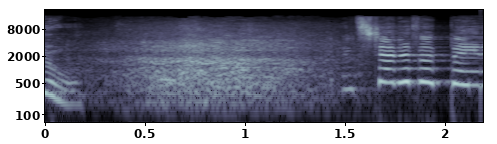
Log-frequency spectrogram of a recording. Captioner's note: audience laughing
